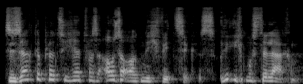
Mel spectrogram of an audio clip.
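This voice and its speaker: In a radio drama, a male character from the Netherlands plays an eerie, obsessive stranger confessing a past crime in first-person storytelling. His husky voice sits on the high side, moving quickly with lively intonation and a smug, intimate mood. He is theatrical and unrepentant, savouring every detail and mimicking the people he quotes.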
